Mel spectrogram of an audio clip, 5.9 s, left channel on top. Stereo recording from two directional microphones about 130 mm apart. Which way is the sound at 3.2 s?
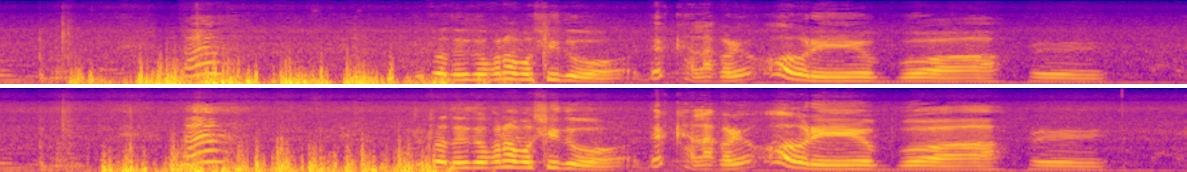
15° left (ahead or behind).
